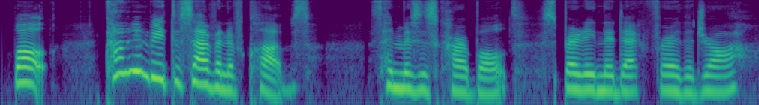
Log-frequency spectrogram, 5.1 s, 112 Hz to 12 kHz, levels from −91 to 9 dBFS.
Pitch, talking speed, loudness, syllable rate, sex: 250 Hz, 215 wpm, -20 LUFS, 5.2 syllables/s, female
